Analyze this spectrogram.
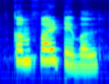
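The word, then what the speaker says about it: comfortable: हमारा पहला वर्ड है कंफर्टेबल।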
